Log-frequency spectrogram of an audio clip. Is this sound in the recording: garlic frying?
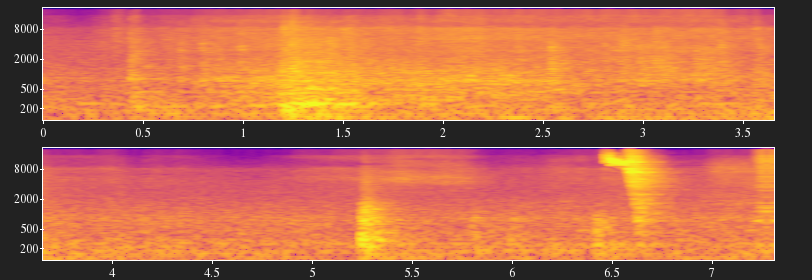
no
